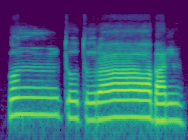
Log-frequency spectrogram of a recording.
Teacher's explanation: তাহলে এখানে নুন সাকিনের পরে হরফে ইকফার 15টি অক্ষরের মধ্যে থেকে তা এসেছে, তাই নুন সাকিনকে একালি পরিমাণ গুণনা করে পড়তে হবে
